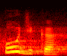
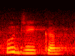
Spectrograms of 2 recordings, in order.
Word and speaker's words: pudica: É a palavra pudica. A maioria das pessoas fala púdica, mas o certo é pudica, tá?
